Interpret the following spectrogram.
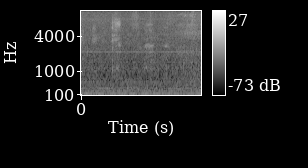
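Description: Faint rustling and scratching as a plush toy is handled, over a steady low hum.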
